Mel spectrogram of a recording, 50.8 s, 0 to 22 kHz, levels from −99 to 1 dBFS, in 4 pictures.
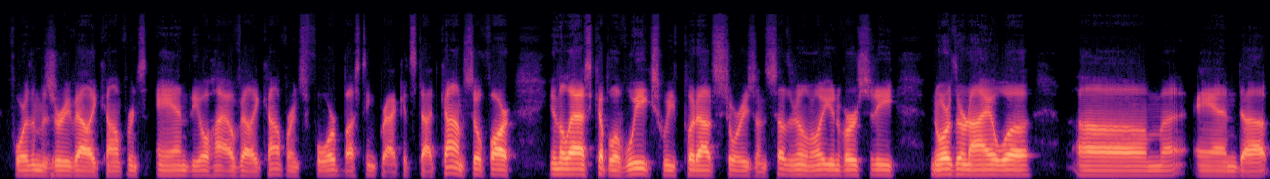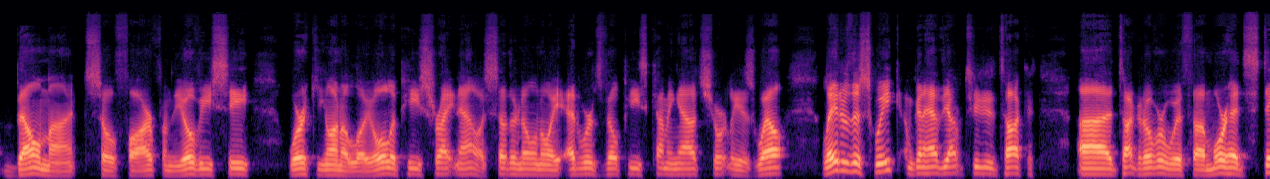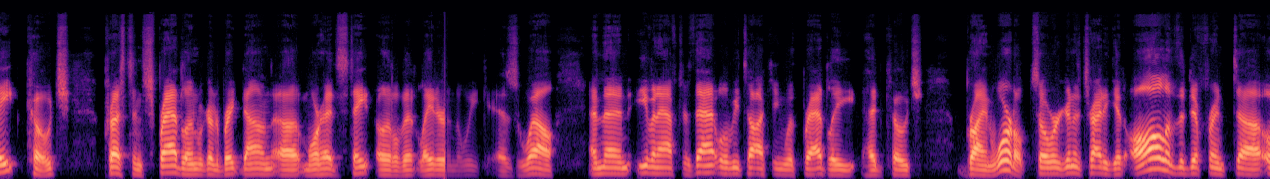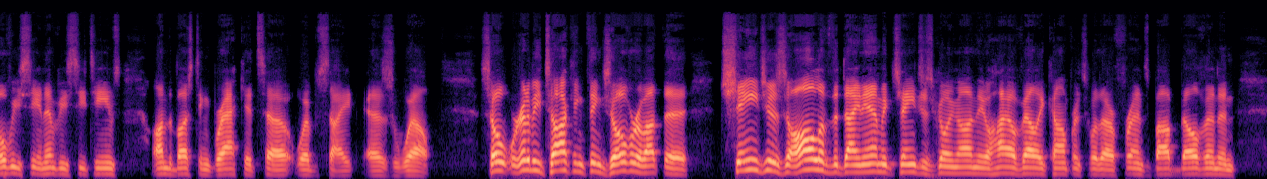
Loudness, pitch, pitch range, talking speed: -21 LUFS, 120 Hz, 105-135 Hz, 190 wpm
